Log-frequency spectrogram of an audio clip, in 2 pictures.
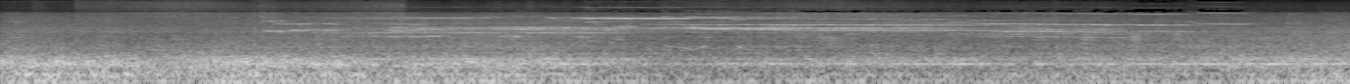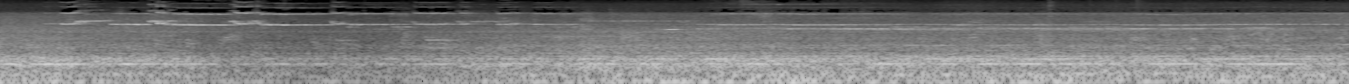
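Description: Taiwan Railway Tze-Chiang express train rolling into an underground station platform and braking to a stop: a low rumble of the coaches with several high-pitched squeals from the wheels and brakes. The squeals waver most strongly about halfway through as the train slows.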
